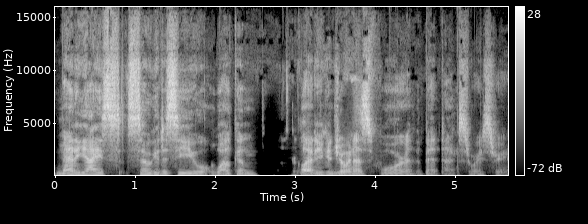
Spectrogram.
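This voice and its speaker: Quiet and fairly slow, a man with a medium pitch speaks with lively intonation. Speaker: streamer. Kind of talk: reading aloud; casual chat. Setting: livestream.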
